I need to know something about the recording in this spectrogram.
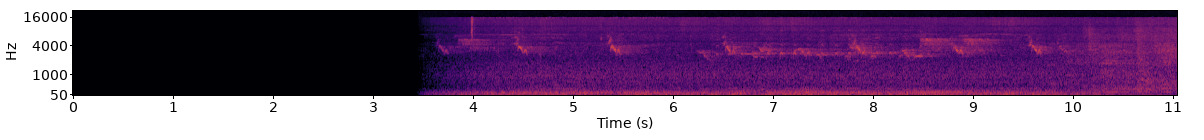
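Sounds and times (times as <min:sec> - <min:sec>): birds chirping: 0:03.5 - 0:11.0.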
